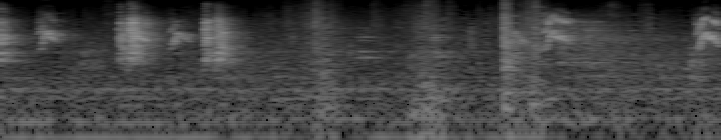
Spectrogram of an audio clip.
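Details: Yellow-bellied wattle-eye uttering a few scratchy, squawk-like calls in small clusters, separated by brief pauses, with a soft background hum.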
